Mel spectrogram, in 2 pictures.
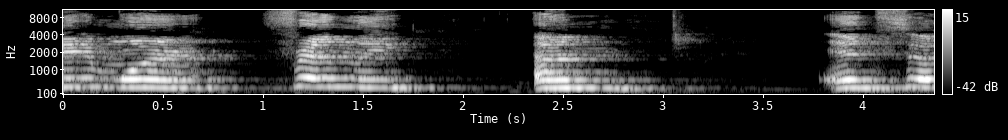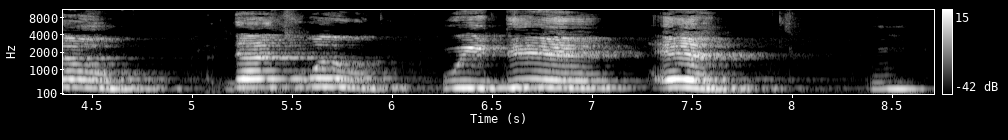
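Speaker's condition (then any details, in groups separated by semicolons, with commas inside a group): Cerebral palsy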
